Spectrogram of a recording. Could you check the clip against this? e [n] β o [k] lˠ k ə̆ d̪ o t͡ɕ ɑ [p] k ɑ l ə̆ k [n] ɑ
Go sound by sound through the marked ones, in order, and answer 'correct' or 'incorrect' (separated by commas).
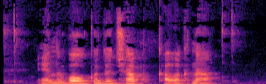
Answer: correct, incorrect, correct, correct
